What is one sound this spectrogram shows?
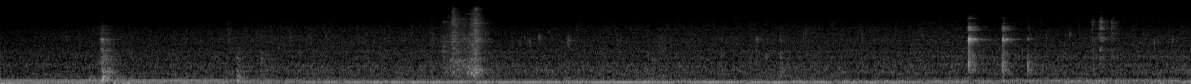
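Utensils clink against dishes and a pan.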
